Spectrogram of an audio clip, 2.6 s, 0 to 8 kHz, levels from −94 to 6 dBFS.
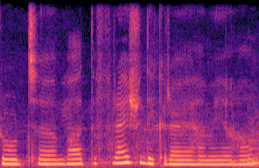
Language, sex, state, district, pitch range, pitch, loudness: Hindi, female, Bihar, Darbhanga, 200-235 Hz, 215 Hz, -14 LUFS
